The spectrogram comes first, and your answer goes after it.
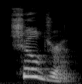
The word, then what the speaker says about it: children: silently police not police children the first vowel is a stress syllable so it sounds like children and the last one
